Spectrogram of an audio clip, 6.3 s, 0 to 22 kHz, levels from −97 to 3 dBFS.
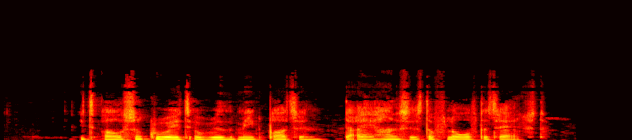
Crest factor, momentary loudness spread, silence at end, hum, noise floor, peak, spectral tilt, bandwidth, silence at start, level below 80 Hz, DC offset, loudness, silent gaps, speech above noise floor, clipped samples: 20 dB; 12 LU; 0.9 s; none; -74 dBFS; -12 dBFS; -5.5 dB/octave; 9.6 kHz; 0.8 s; -74 dBFS; under 0.1%; -31 LUFS; none; 43 dB; under 0.1%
